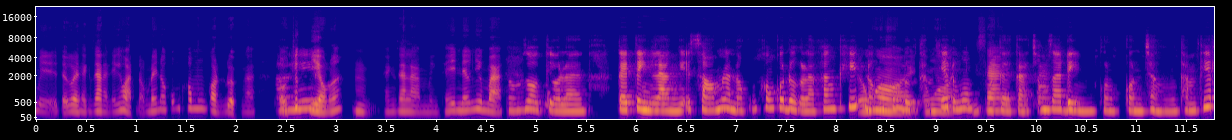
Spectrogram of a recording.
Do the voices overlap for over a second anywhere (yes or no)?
yes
